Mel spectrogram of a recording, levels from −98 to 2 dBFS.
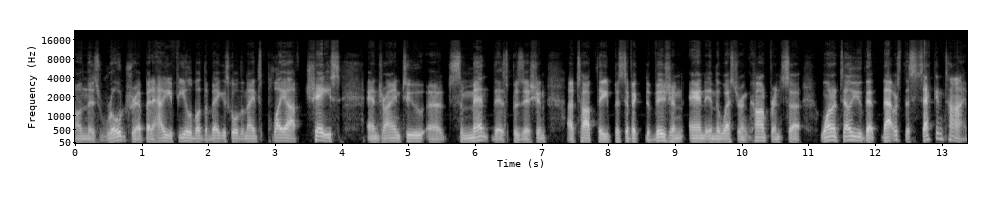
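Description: Nothing goes wrong anywhere in this speech recording; it just comes through Opus voice compression at 24 kbps in its full-band hybrid mode, which leaves only light coding traces.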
